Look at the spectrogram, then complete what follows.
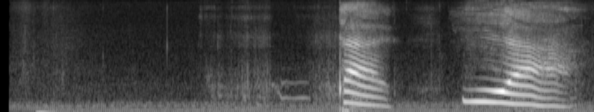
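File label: "sun", Mandarin Chinese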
